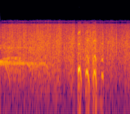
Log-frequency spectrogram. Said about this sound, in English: Let me give you a little round of applause.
